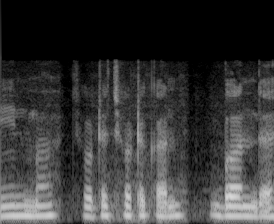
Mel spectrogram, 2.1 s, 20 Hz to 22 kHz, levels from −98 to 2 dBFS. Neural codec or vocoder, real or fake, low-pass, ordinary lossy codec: none; real; 7.2 kHz; none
